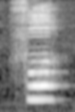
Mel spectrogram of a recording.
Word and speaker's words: 佛: 时候呀，上唇要接近下唇，形成窄缝，让气流从这个缝中摩擦成声，读音较短，声带不颤动。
